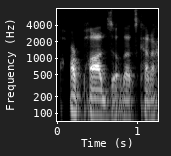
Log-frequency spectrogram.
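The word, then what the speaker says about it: ἁρπάζω: it's the word in in Greek you'd pronounce it harpazo right there whoops harpazo um most of you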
